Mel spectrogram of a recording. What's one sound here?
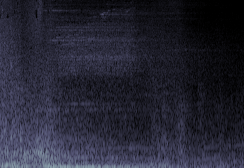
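A bright victory chime from a video game rings out and dies away.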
